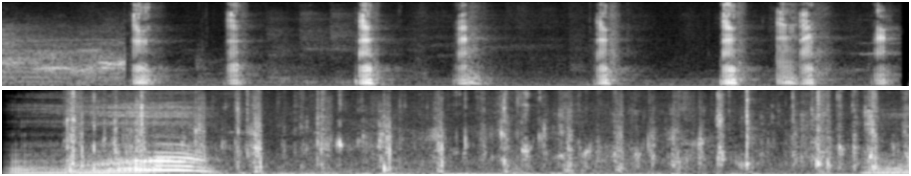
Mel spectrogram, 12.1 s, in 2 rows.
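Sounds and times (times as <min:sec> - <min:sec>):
pig grunting: 0:04.8 - 0:10.7, 0:11.5 - 0:12.0.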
